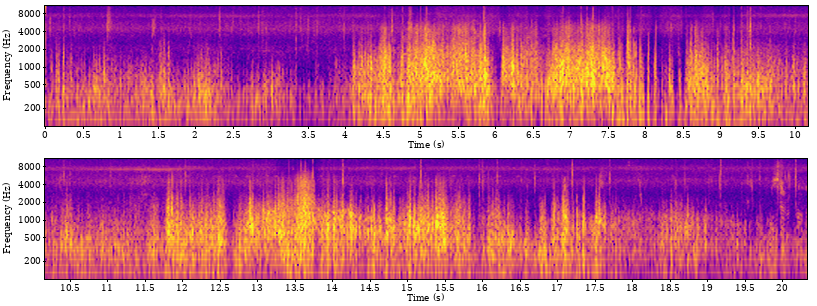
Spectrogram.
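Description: Wind gusts steadily across the microphone with a continuous rumbling roar, swelling and easing, while indistinct voices are partly buried underneath.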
